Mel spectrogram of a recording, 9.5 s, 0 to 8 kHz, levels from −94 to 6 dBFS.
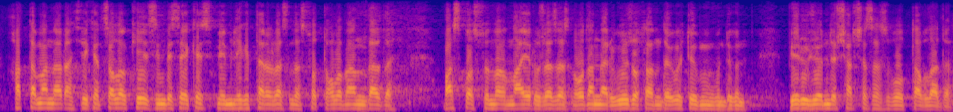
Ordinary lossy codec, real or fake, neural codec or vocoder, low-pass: Opus, 24 kbps; fake; codec, 24 kHz, 3.1 kbps, DualCodec; 7.2 kHz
